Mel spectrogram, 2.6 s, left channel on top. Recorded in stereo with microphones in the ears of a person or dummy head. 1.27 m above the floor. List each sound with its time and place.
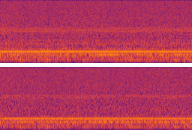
Only background noise.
